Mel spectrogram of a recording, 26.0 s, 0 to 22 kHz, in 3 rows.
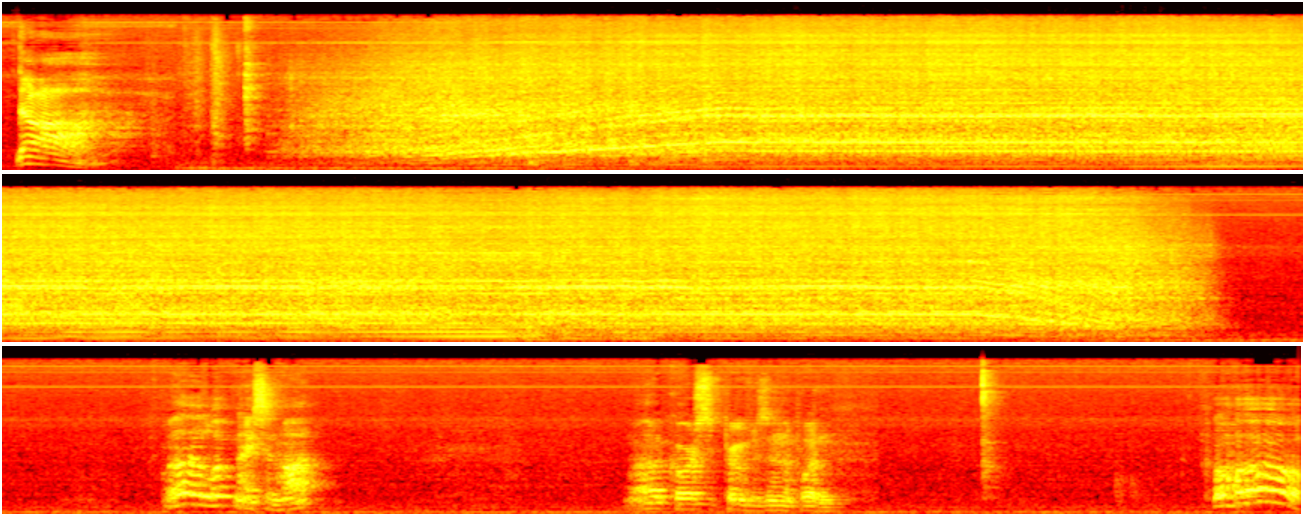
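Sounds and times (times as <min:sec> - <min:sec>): milling machine spindle whine: 0:01.8 - 0:16.9.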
